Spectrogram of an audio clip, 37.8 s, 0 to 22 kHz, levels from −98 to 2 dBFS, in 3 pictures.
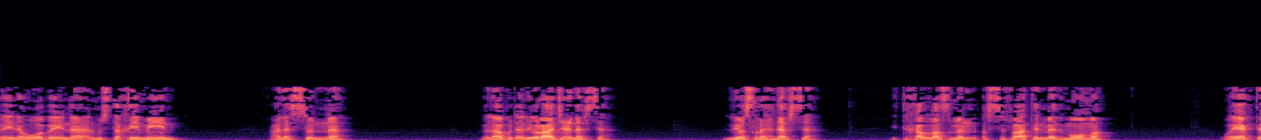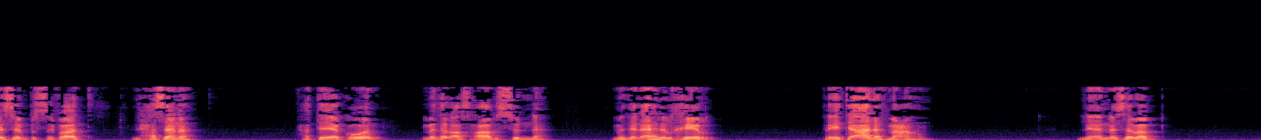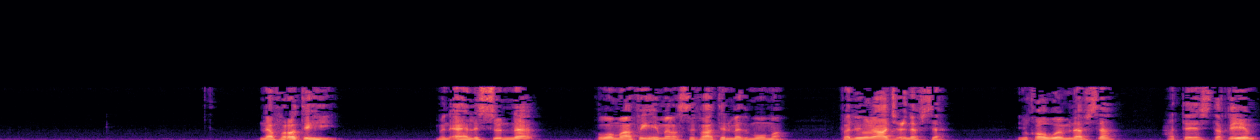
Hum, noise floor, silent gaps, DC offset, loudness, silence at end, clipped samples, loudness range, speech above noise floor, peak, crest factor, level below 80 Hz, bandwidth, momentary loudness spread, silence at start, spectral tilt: none; -65 dBFS; none; under 0.1%; -20 LUFS; 0 s; under 0.1%; 5 LU; 45 dB; 0 dBFS; 22 dB; -54 dBFS; 8.8 kHz; 15 LU; 0 s; -4.5 dB/octave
